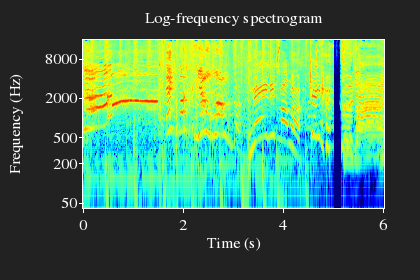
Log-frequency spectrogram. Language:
Dutch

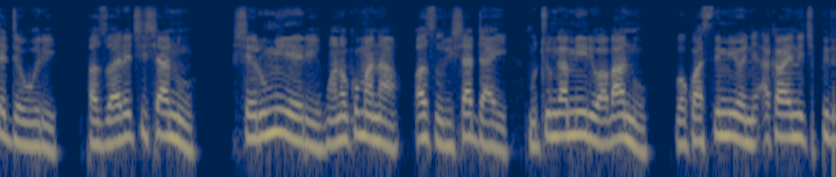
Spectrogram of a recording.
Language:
Shona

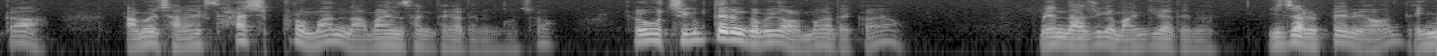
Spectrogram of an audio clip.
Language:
Korean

